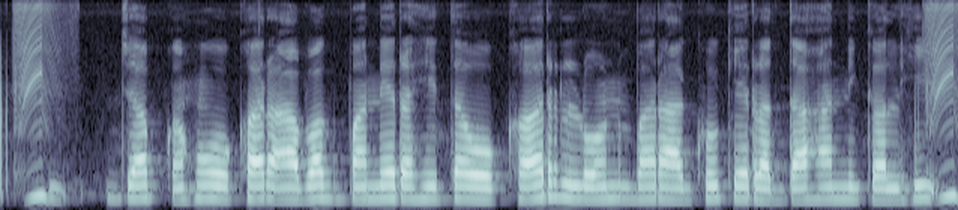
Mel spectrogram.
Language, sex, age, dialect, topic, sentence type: Chhattisgarhi, male, 18-24, Eastern, banking, statement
